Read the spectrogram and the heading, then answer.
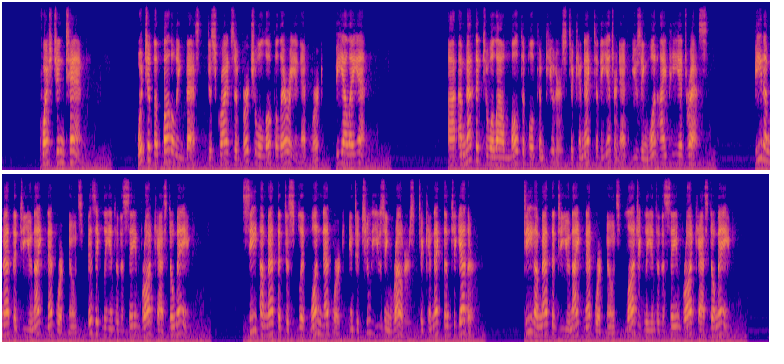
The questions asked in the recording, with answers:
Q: Which of the following best describes a virtual local area network, VLAN?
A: The correct answer is D.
